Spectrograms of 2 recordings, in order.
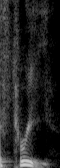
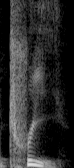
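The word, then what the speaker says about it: three: You're not supposed to say 3. You're supposed to say tree.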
